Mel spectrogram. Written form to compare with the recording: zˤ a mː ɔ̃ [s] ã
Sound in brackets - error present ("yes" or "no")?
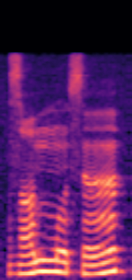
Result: no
